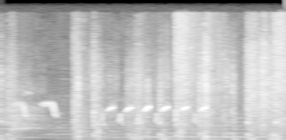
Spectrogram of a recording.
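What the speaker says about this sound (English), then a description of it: "And we can once again ride our horse." Horse hooves clip-clop in a quick, steady rhythm on a ridden horse in the video game Lord of the Rings Online, with a brief whinny and bright game chimes over a soft background.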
